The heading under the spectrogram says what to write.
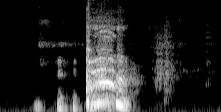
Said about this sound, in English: She cough laughs a bit.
